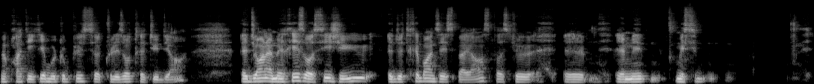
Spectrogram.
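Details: Adult man who has stuttered since childhood and has had speech therapy, speaking French in an interview; stuttering.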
